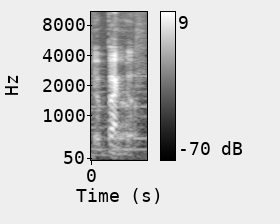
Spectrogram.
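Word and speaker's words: Baekho: Don't pronounce the H, right? Becko.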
